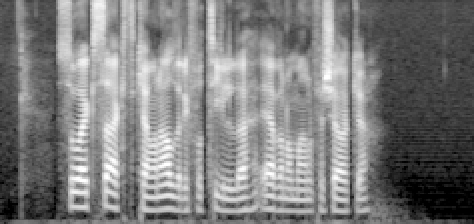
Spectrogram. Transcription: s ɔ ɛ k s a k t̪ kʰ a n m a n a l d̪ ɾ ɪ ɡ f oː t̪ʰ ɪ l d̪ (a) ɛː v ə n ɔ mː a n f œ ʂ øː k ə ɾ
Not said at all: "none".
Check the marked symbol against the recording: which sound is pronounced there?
ɛ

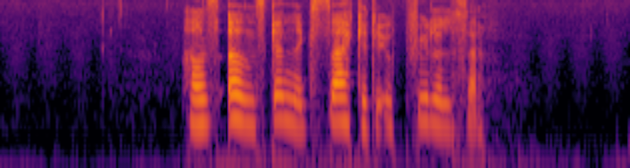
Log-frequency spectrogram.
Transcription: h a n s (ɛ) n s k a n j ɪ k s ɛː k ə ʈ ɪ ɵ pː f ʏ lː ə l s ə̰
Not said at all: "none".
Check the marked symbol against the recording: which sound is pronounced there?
œ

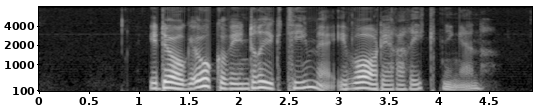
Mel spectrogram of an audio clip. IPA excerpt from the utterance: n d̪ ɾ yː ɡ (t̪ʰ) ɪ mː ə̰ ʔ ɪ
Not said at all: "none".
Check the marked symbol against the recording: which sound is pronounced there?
t̪ʰ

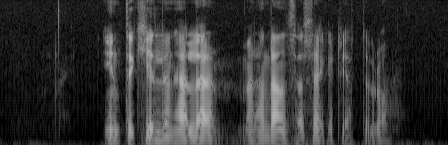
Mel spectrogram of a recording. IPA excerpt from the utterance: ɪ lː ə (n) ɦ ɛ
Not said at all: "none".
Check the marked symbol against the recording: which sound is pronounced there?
n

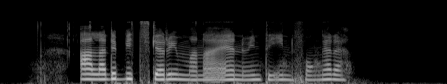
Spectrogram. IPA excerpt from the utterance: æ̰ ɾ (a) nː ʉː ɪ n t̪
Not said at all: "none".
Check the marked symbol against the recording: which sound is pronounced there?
ɛ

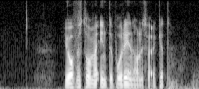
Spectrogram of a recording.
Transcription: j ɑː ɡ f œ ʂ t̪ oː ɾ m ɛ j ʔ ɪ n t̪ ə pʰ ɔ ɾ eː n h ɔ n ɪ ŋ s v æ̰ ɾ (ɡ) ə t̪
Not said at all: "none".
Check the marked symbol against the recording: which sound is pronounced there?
k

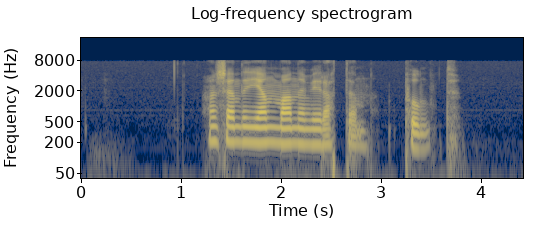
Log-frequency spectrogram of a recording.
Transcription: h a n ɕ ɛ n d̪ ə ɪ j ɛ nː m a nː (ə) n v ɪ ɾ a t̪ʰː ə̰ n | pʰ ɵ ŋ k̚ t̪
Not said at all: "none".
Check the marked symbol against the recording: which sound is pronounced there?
ə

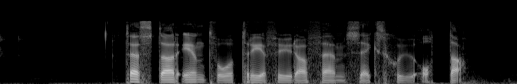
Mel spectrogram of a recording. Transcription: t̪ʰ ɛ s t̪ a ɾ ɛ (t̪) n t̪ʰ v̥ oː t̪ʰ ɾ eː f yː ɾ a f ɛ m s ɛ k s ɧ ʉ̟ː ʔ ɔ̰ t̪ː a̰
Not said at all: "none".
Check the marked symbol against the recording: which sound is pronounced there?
none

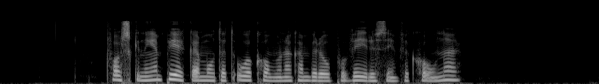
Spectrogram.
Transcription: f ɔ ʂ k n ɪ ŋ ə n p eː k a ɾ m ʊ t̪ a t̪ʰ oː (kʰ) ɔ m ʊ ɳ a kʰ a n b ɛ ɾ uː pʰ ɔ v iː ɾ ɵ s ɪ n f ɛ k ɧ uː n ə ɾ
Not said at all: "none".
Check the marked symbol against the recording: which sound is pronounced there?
kʰ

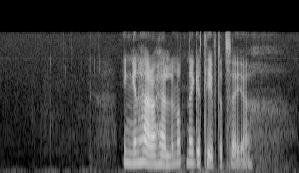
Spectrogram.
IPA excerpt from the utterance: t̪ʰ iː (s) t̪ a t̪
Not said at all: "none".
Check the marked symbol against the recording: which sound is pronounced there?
f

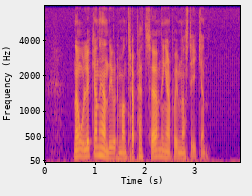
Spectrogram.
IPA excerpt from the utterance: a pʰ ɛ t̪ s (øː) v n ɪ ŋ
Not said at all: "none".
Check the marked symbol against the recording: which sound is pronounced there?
øː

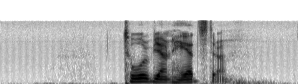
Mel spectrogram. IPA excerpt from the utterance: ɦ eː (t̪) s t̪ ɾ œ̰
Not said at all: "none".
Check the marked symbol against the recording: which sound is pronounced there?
d̪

